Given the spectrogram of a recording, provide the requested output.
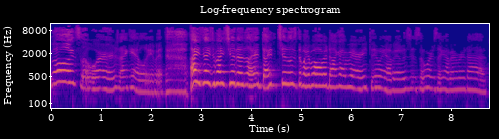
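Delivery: high mock sobbing complaint, sagging at the end; hammed-up despair, stretched and whiny; wailing passive victim. Victim regretting her marriage, exaggerated high wailing. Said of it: "that passive victim".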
